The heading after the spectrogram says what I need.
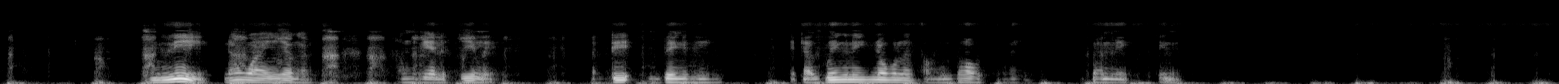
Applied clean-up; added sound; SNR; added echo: neural mask model DeepFilterNet 3.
